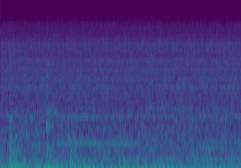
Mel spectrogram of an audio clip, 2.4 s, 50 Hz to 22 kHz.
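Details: 2012 Kia Sportage electric brake vacuum pump: quiet, even engine idle with only a faint steady pump hum and no loud buzz, pump sounding healthy, in contrast to the worn pump's loud buzzing that was replaced.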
